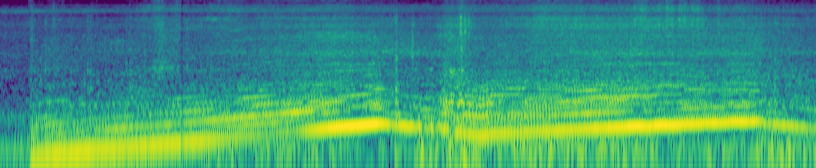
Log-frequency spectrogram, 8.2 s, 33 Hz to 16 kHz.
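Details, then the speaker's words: Acura RSX with K24 engine swap, manual, first drive after the build: strong, smooth exhaust note climbing cleanly through the revs, easing, then pulling again without misses or knocks; healthy engine. "Gotta admit, man, it sounds good. It does sound good."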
